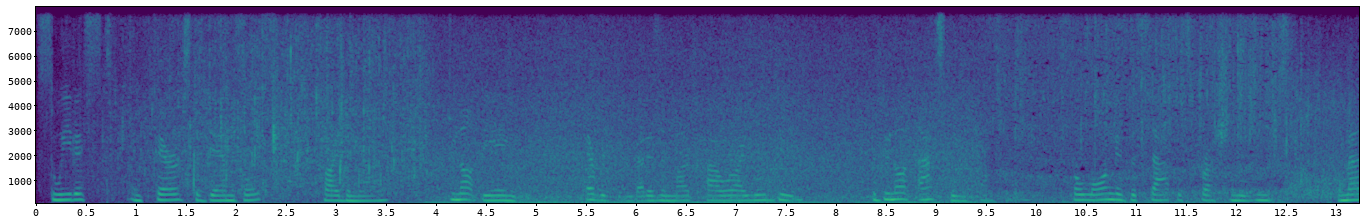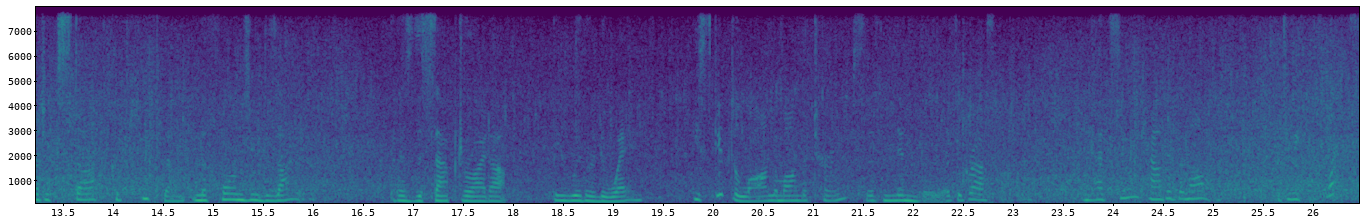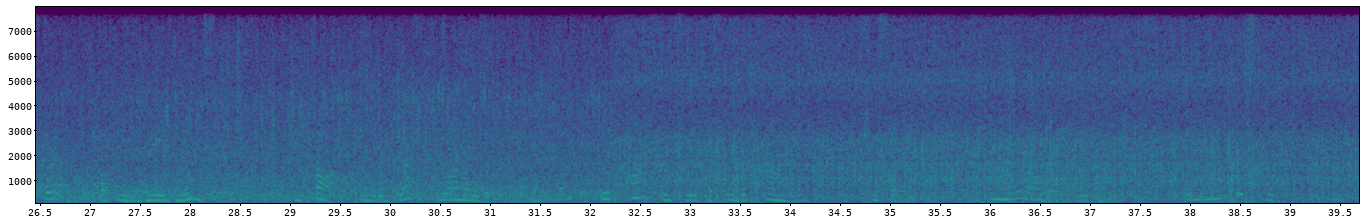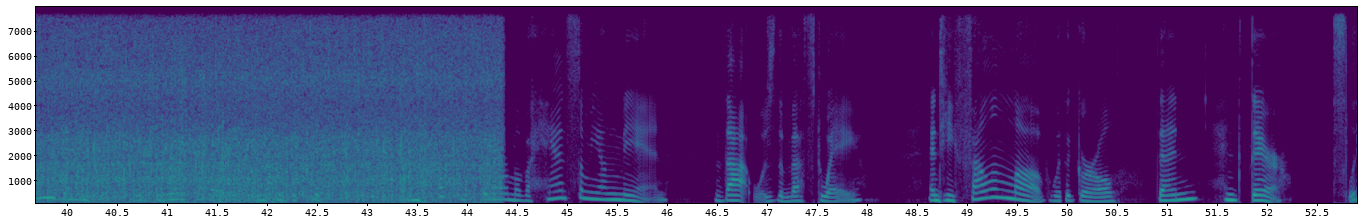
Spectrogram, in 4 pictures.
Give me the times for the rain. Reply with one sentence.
The rain can be heard from 0.0 to 44.4 s.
